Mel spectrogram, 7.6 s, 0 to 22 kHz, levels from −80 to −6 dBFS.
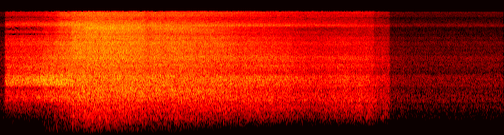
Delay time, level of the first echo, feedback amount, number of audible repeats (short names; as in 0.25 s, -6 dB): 0.235 s, -3.5 dB, 15%, 2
